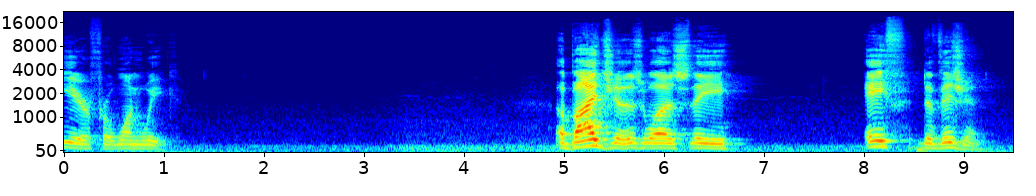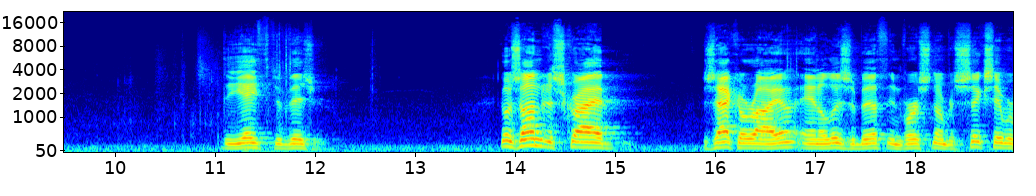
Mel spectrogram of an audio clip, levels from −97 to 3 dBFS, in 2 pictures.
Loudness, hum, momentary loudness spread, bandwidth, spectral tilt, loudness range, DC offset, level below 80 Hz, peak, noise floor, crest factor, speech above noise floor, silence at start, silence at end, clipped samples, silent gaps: -25 LUFS; none; 16 LU; 17 kHz; -4 dB/octave; 10 LU; under 0.1%; -62 dBFS; -2 dBFS; -65 dBFS; 26 dB; 39 dB; 0 s; 0 s; under 0.1%; none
